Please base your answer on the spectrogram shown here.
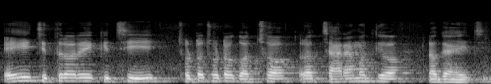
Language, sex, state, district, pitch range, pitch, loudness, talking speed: Odia, male, Odisha, Nuapada, 135-150 Hz, 140 Hz, -13 LUFS, 120 wpm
